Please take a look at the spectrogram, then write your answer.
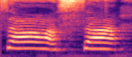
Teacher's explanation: जैसे एक वायु निकलती, जैसे सा, जैसे बोलते ही पता चलता है एक वायु निकलती है, जो संघर्ष होता है बोलते समय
